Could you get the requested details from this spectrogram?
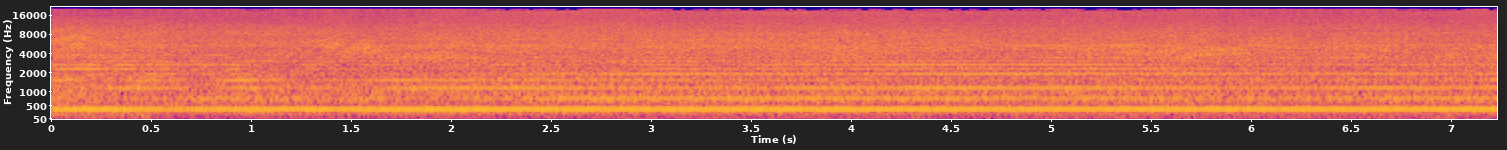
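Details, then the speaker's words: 1992 Hoover Elite II 650 U4689-910 upright vacuum in hose tool mode: a loud, steady whine with a strong pure tone and extra high tones; the owner suspects the motor needs work; abnormal motor noise. "so i think you guys could probably hear that this clearly wasn't been used with the tools very often so may need to have a little bit of motor work done to it"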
